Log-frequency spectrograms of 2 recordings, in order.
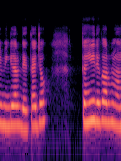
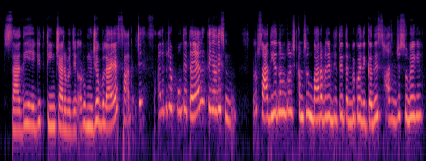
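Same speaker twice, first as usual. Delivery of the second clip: higher, mock-grumbled complaint about the early hour; a young man grumbling to himself about being called at seven, in a higher mock-grumble; 5 semitones higher than usual. A narrator's reading. Wing complains under his breath about the seven o'clock call, grumbling in a higher voice. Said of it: "मन में बड़बड़ा रहा था".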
